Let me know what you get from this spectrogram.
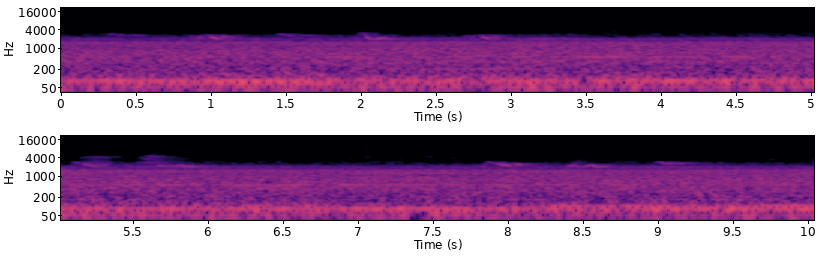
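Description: Faint outdoor ambience with scattered short, high bird chirps, coming in small groups, over a steady low hiss.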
